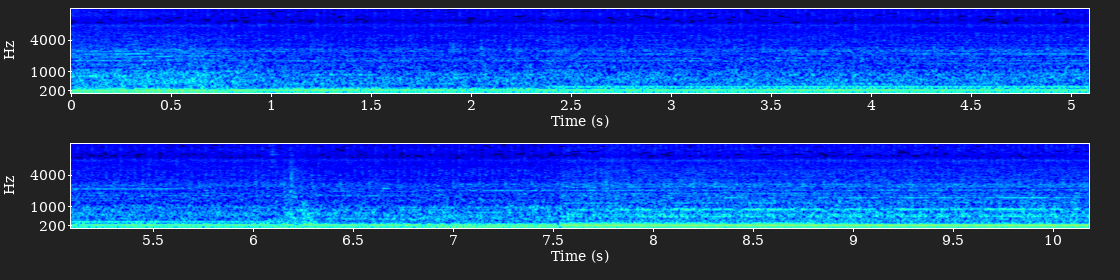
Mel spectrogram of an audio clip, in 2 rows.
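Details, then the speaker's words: 2010 Nissan Cube with a replacement CVT, first start at idle: a thin constant whine that doesn't change; nothing on the dipstick so fluid is to be added; owner unsure if it's normal until warmed up. "don't like that whining noise it's making maybe that's normal maybe once the warm up the circulate it'll sound a lot better"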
